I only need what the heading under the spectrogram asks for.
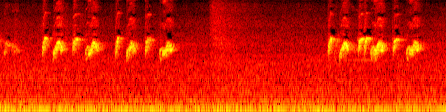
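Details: Energetic female red-whiskered bulbul, employed to stir males, pours out rapid runs of bright warbling notes, a pause, then another run of four to five notes, all above a low background hum.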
